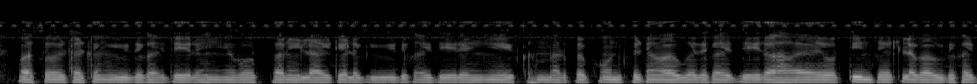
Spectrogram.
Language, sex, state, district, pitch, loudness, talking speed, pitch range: Hindi, male, Chhattisgarh, Korba, 110 Hz, -33 LUFS, 190 wpm, 105-110 Hz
